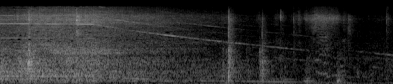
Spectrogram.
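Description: A Miele C3 Powerline vacuum cleaner runs on a carpet, a steady whine with a pitch sweep and a few sharp clicks and knocks as it picks up bits toward the end.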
